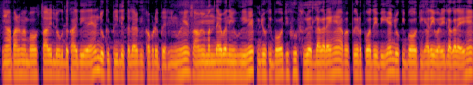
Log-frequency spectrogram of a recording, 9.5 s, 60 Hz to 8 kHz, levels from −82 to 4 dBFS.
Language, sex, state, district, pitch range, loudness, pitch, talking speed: Hindi, male, Chhattisgarh, Bilaspur, 110-115 Hz, -16 LUFS, 115 Hz, 290 wpm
